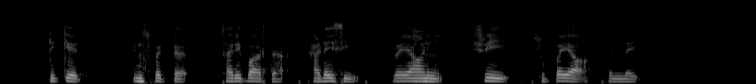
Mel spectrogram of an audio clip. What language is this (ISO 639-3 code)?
tam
